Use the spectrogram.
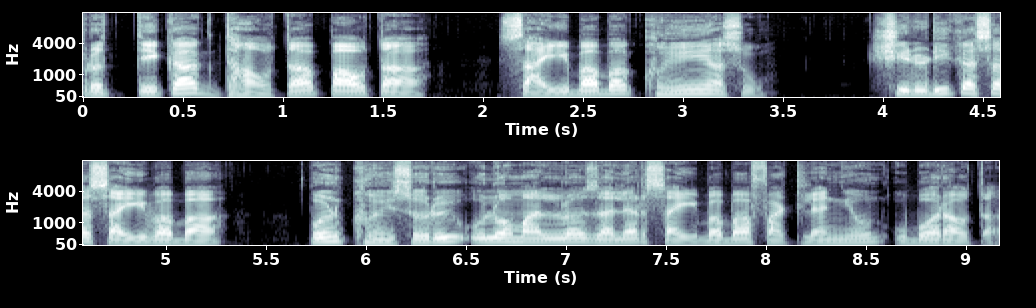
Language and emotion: Goan Konkani, neutral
